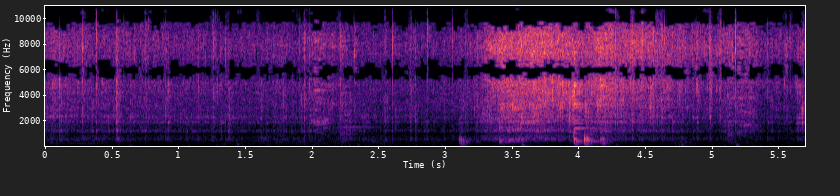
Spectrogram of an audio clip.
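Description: Curry leaves sizzling and being stirred in a pan of oil with crushed ginger and garlic for a spicy village-style mutton rassa, frying loudly with steady scraping stirs that swell in intensity midway.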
